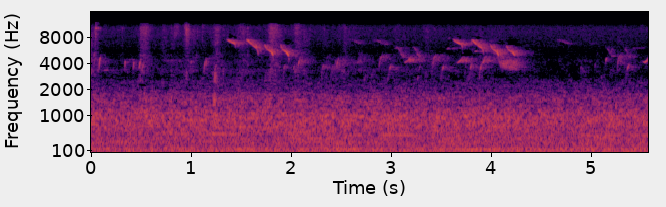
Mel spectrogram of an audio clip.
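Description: Small birds chirping in several quick clusters of short, high, downward-sliding notes, over a steady low background rumble of outdoor noise.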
